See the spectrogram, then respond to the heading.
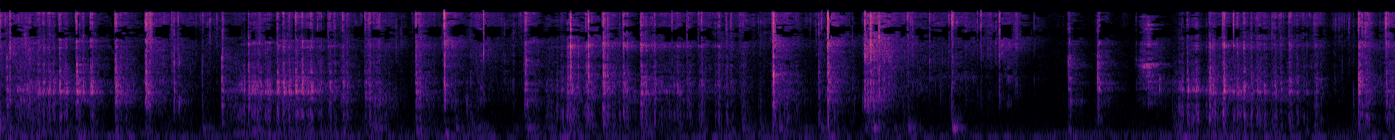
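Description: A utility knife blade shaves chunks off a solid oval bar of hard soap with a black coating and a pale yellow core, held in the hand. Quiet, crisp scraping strokes and dense little clicks and crackles repeat throughout, with a bright, hissy edge to each cut.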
